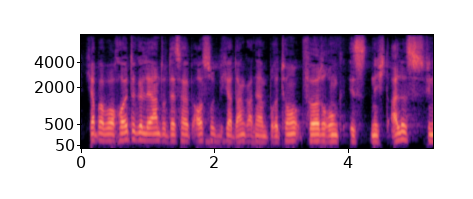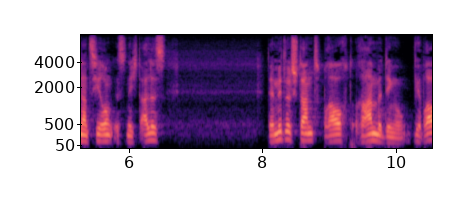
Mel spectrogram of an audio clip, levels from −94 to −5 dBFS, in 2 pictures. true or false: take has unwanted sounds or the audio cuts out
false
